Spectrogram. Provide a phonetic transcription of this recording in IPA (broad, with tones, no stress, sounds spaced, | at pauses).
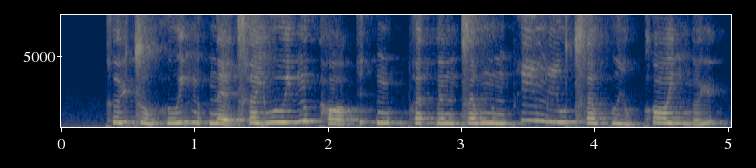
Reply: kʰ ɵ˨˥ ɥ t͡s o˨˩ w h uː˨˥ j ŋ ɐ˨ t̚ n̪ ɛː˨˩ t͡sʰ ɐ˨ j w uː˧ j n̪ ɐ˥ t̚ h ɔː˨˩ k ɪ˧ k̚ m ʊ˨ k̚ pʰ ɐ˨ t̚ l ɵ˨ n t͡s ɐ˨˧ w n̪ ʊ˨ ŋ pʰ iː˥ m iː˧ w t͡sʰ ɐ˨˧ w kʷ iː˨˩ w kʰ ɔː˧ j ŋ ɵ˨˥ ɥ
